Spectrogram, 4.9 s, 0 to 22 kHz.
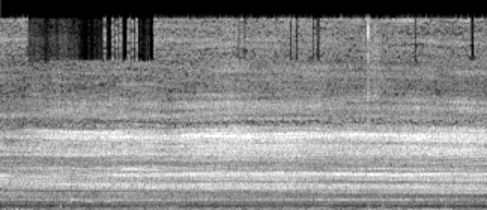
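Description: Steady high-pitched whining buzz of an R'bird DMS240 Black Master camera drone in flight, its rotors holding a constant drone with no talk over it.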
